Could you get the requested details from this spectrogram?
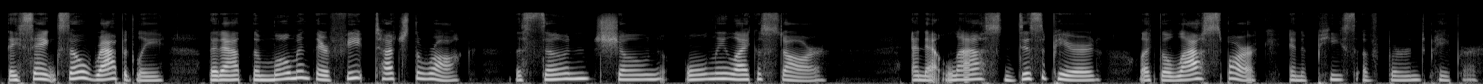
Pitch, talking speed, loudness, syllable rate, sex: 220 Hz, 140 wpm, -19 LUFS, 3.8 syllables/s, female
